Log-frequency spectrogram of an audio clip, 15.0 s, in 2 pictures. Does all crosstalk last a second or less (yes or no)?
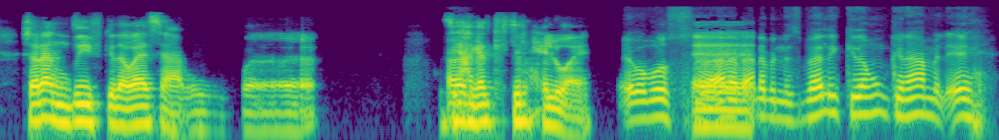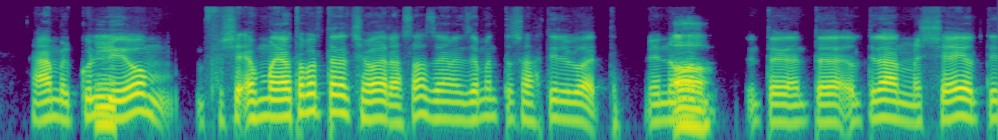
yes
